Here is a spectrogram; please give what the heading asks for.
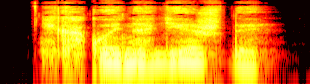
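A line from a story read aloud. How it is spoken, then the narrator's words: Whisper. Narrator (Russian): он прошептал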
